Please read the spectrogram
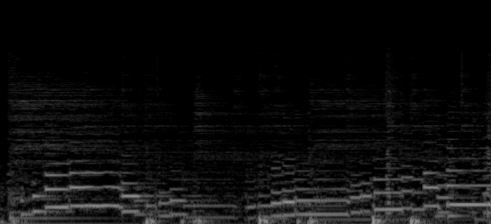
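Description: Jazz-fusion band playing live: an electric guitar plays a stepped single-note melody over electric bass and a drum kit, with kick-drum hits and cymbal strokes.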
